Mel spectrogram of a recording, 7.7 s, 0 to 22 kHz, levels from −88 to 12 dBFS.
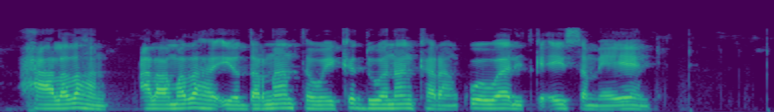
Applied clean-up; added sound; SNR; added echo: none; none; none; none.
